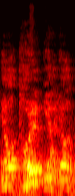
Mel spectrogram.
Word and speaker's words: 여덟: 밑에 리을 비읍 봐 봐. 여덟. 자, 그럼 얘는 리읍이 발음대요, 비읍이 발음돼요? 여덜이야.여 덥이야. 덜이죠. 덥 잖아. 비읍 받침 발음 안 한단 말이야.여 덜이야.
